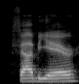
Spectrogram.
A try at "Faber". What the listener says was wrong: There's no I in there. There's no I in the team.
